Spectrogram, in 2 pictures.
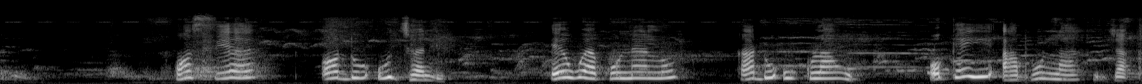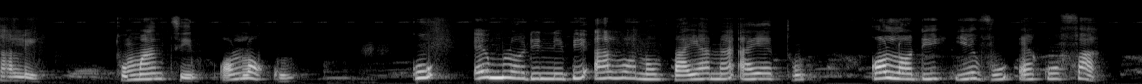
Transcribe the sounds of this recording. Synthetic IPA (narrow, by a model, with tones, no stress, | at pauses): wɔ˦si˦ɛ˦ | ɔ˦ɖʊ˦u˦d͡ʒa˨li˨ | e˦wu˦ɛ˨ku˦nɛ̃˦lʊ˦ | ka˨ɖʊ˦ʔu˦kla˦wu˨ | o˦ke˦ji˦a˨bʊ˦la˦d͡ʒa˨ka˨lɪ˨ | t̪ʊ˨mã˦n˦t̪ʰɪ˨nɔ̰˦lɔ˦kũ˨˦m | kʊ˦ | e˦mlo˦ɖɪ˨nɪ̃˨bɪ˦ʔa˦lʊ˦ɔ˦nɔ̃˨ba˨ja˦mɛ̃˦ʔa˦jɛ˦t̪ʊ̃˦ | kɔ˦lɔ˨ɖɪ˦je˦vu˦ɛ˦kʊ˦fa˦˨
